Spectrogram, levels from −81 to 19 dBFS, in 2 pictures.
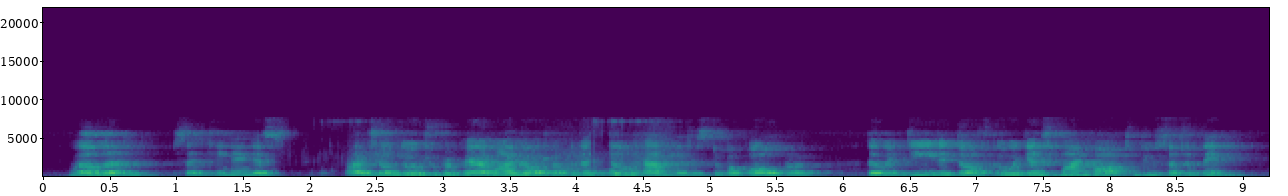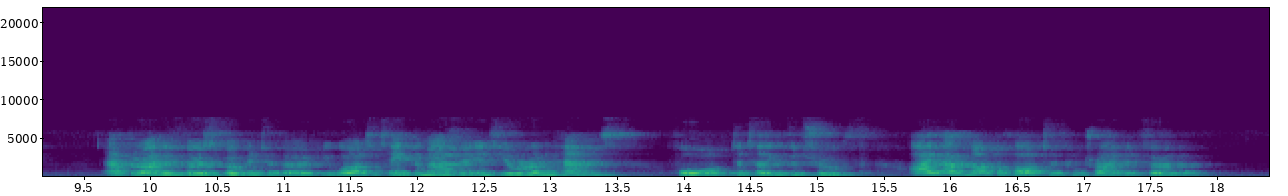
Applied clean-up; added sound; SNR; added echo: neural separator model SepFormer DNS4.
